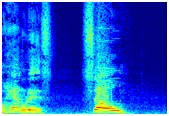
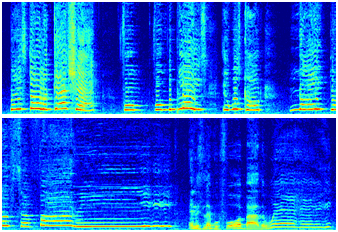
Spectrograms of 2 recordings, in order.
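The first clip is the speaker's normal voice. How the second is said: put-on high, louder squeaky girl; high girly voice; 11 semitones higher, 3 dB louder than usual. Poppy spilling news about the Gashato, high and squeaky. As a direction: pipe it up like an excited girl. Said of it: "Poppy like".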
